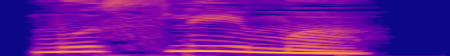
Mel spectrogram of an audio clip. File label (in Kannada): "ಮುಸ್ಲಮ", Kannada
